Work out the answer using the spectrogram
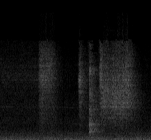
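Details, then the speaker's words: Demolition derby car engine bay after adding gas to the tank and running the fuel pump; short, sharp hissing bursts of pressurised spray as fuel escapes, a massive fuel leak up top. "let's see if it sounds any better I think we're going to have a massive fuel leak up here I can hear"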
